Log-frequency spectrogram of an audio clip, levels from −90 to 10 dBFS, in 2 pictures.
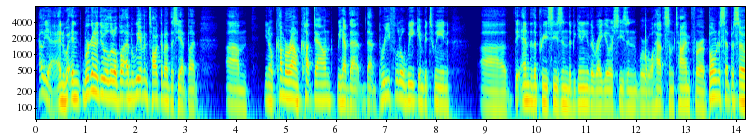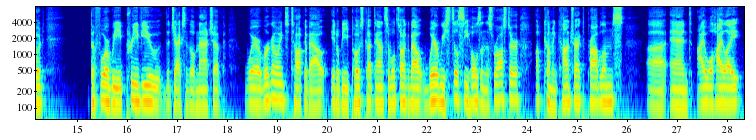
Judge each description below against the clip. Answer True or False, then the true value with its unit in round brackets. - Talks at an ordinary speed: True (195 wpm)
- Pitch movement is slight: False (3.7 semitones)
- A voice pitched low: True (125 Hz)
